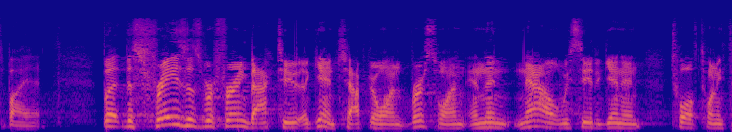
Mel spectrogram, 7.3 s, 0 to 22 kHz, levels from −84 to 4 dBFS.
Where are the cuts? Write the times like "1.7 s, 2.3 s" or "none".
none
